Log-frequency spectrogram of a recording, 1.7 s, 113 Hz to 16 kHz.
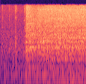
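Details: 2003 Ford Taurus 24-valve high-output engine: starter cranks steadily with no firing, no spark; scan shows RPM so crank sensor reads rotation; crank-no-start traced to a faulty coolant temperature sensor.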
